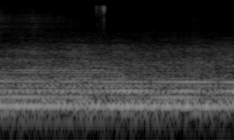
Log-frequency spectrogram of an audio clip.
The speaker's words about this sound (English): You guys hear that airplane?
